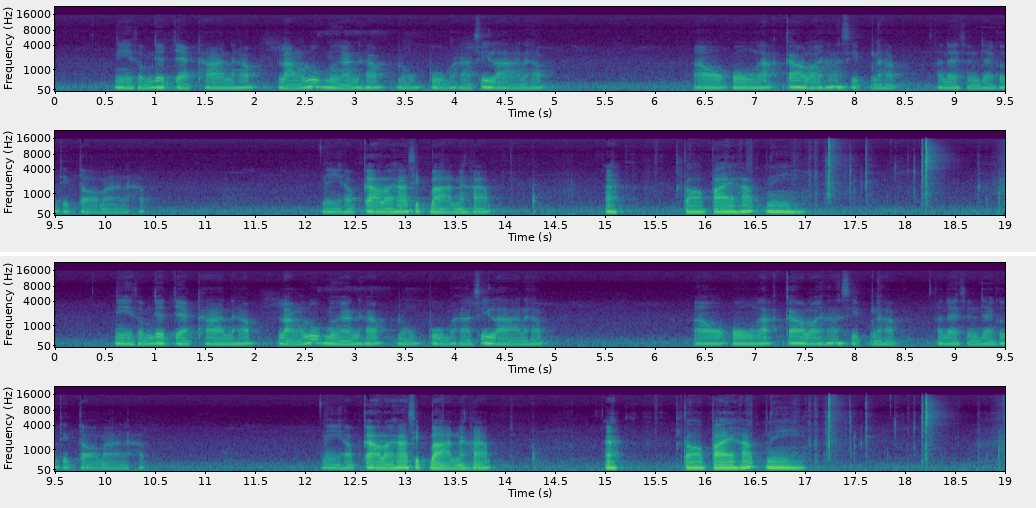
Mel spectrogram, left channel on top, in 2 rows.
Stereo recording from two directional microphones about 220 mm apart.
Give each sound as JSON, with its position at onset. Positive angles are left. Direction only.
{"t": 0.6, "sound": "speech", "side_deg": -20}
{"t": 6.3, "sound": "speech", "side_deg": -20}
{"t": 12.2, "sound": "speech", "side_deg": -20}
{"t": 15.0, "sound": "speech", "side_deg": -25}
